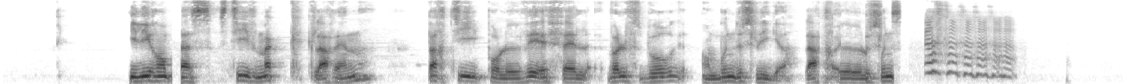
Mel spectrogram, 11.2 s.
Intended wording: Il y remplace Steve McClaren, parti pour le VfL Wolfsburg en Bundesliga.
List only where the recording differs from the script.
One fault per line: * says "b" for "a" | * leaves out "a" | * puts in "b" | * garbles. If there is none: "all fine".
* garbles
